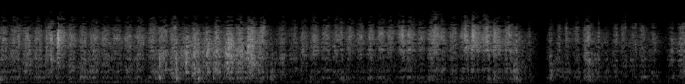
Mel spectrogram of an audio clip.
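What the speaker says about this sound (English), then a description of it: "we will give these a scuff with the same sandpaper as before, all around these areas" Sandpaper scuffs over painted bike cranks from an old scrap frame being rebuilt as a single speed, roughening the surface for fresh paint; a steady close rasping rub with brief pauses and no talk.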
